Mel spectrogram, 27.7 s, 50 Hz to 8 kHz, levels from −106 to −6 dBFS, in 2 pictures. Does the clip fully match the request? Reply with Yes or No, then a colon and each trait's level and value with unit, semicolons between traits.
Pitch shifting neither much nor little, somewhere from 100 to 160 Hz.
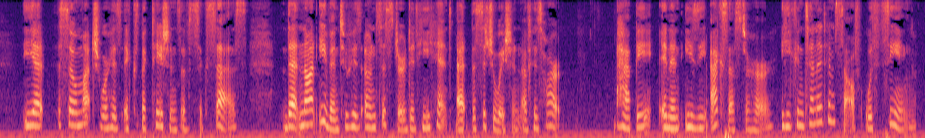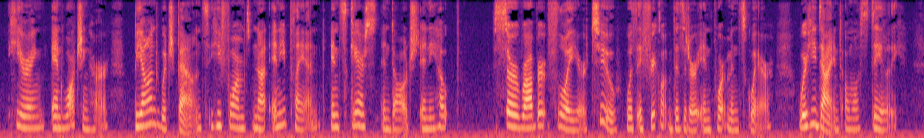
No: average, 4.1 semitones; high, 205 Hz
